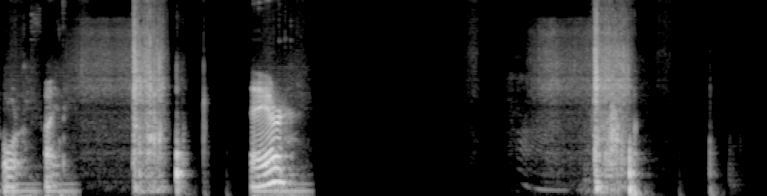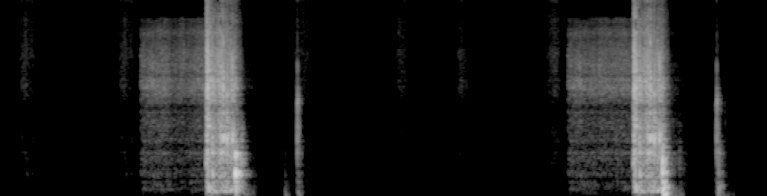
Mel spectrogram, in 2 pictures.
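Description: A block breaks with a crunchy, crumbling thud a few times.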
